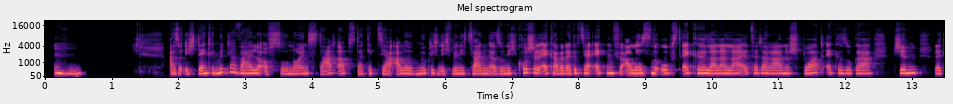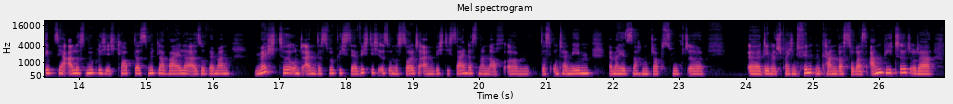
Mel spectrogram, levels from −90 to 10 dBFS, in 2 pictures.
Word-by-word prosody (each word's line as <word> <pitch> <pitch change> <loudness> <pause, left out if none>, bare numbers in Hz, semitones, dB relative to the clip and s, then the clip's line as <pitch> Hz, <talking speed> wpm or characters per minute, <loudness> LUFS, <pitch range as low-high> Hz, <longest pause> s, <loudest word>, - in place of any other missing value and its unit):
Mhm. 190 -1 +4 1.3
Also 180 +1 0
ich 175 +1 -4
denke 190 +2 +4
mittlerweile 200 -3 +4
auf 160 - -4
so 175 0 -4
neuen 175 +1 0
Start-ups, 185 +1 -4
da 170 - -3
gibt's 180 +2 -7
ja 175 -2 0
alle 180 +2 +1
möglichen 185 -1 -1
ich 160 +2 -7
will 180 - +2
nicht 180 0 -1
sagen 175 -1 +1
also 165 +2 -1
nicht 185 +1 0
Kuschelecke, 215 -4 +3
aber 180 +1 +3
da 180 - +4
gibt's 210 +2 -1
ja 195 - +5
Ecken 200 0 +4
für 195 -2 -2
alles, 195 +2 +3
'ne 185 -2 +5
Obstecke, 200 +1 +3
la 190 -2 +6
la 195 +1 +3
la 195 0 +2
et 180 - -4
cetera, 195 -3 +1
'ne 190 0 +2
Sportecke 200 +1 -1
sogar, 190 0 -1 0.3
Gym. 210 +1 +4 0.2
Da 185 - +2
gibt's 205 +2 -3
ja 195 -3 -1
alles 195 +2 0
Mögliche. 200 -3 +1
Ich 160 0 -10
glaube, 185 0 -4
dass 185 0 -2
mittlerweile 185 -2 -1
also 170 0 -4
wenn 175 0 -1
man 180 +1 -2 0.4
möchte 230 - 0
und 185 0 -1
einem 175 +1 -1
das 175 0 -7
wirklich 195 +1 -4
sehr 170 -3 -3
wichtig 220 -2 -4
ist 190 - -5
und 175 0 -3
es 170 0 -8
sollte 180 +1 -2
einem 165 0 -4
wichtig 175 -1 -9
sein, 185 +2 0
dass 190 0 -3
man 170 -2 -5
auch, - - -10
ähm, 165 -1 -6
das 165 -1 -8
Unternehmen, 180 +2 0 0.2
wenn 160 +1 -4
man 170 - +1
jetzt 170 0 -2
nachm 170 -1 -3
Job 165 -1 -6
sucht, 170 +1 -10
äh 165 -1 -3 0.7
äh, 165 -1 +1
dementsprechend 165 0 -2
finden 210 0 +2
kann, 165 -1 -3
was 160 0 -3
so 160 - -3
was 155 0 -3
anbietet 225 +1 +2
oder 165 -4 0
185 Hz, 195 wpm, -24 LUFS, 170-195 Hz, 1.3 s, la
